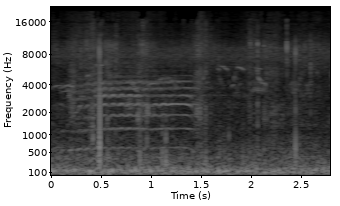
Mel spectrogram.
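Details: Farm-kept goat, fed on fresh green fodder, lets out a long, steady, trembling bleat lasting about a second and a half, with a loud click near the start and scattered knocks afterward.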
